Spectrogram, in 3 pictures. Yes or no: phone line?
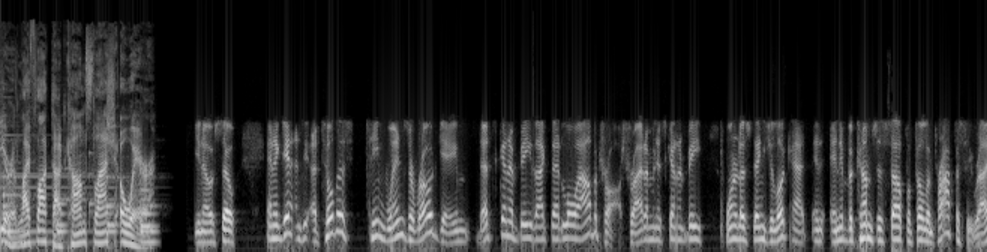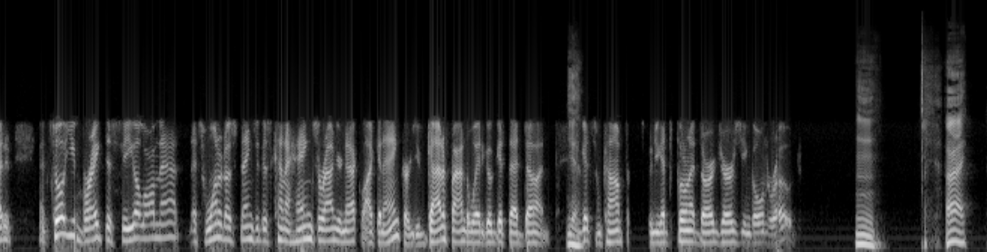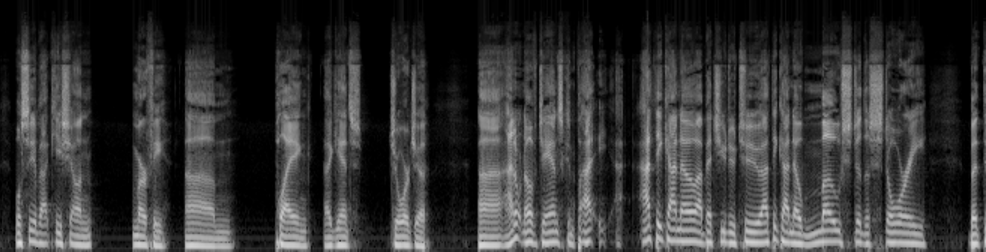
yes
